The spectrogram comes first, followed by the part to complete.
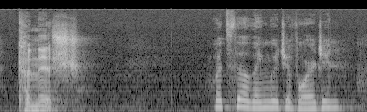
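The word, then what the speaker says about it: knish: i a r c h patriarch that's correct Kish what's the language of origin this word is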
